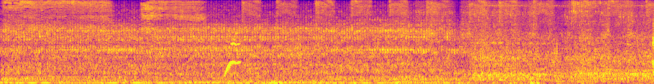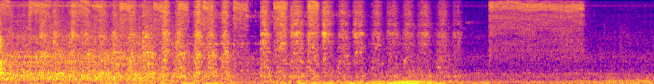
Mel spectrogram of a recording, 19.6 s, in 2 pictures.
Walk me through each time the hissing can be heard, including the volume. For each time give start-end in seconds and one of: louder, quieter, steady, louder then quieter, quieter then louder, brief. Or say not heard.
0.0-19.5 quieter.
